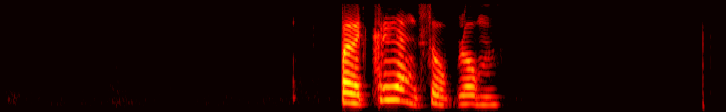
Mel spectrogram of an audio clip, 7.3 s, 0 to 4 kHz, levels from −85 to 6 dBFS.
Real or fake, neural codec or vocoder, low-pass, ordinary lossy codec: real; none; 3.6 kHz; none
